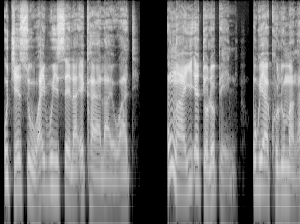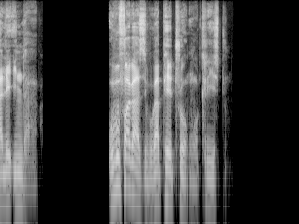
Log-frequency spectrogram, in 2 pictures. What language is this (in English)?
North Ndebele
